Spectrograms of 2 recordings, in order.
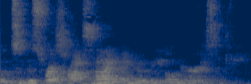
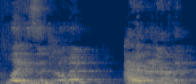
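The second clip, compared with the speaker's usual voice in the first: mock flight attendant; 3 semitones higher, 7 dB louder, much faster than usual. Mimics cabin announcement.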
